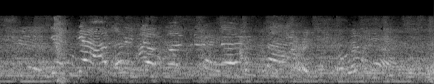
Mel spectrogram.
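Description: Children's voices chattering and calling out, with music playing underneath.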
